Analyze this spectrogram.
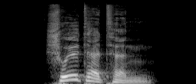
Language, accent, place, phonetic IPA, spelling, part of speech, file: German, Germany, Berlin, [ˈʃʊltɐtn̩], schulterten, verb, De-schulterten.ogg
- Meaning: inflection of schultern: 1. first/third-person plural preterite 2. first/third-person plural subjunctive II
